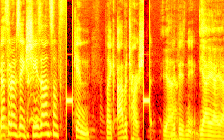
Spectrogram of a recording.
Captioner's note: beep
